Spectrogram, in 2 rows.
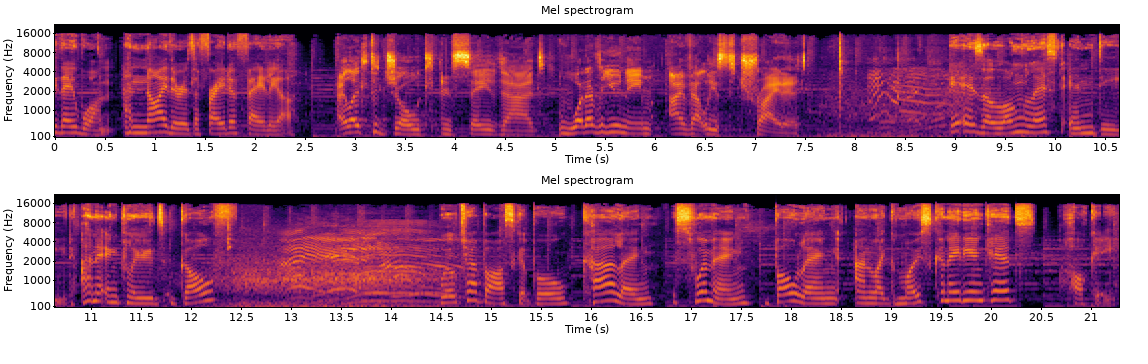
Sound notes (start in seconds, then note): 12.2 golf club striking ball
